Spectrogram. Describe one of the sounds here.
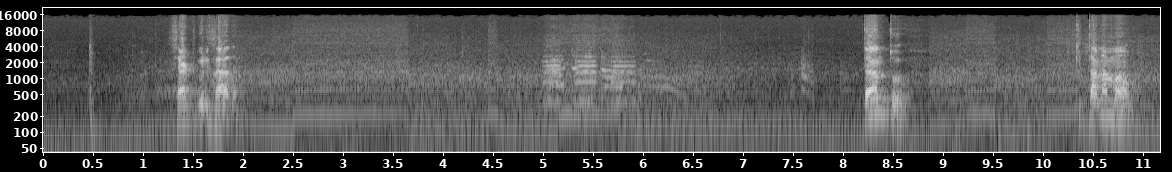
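A car engine hums steadily, shifting in pitch now and then.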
